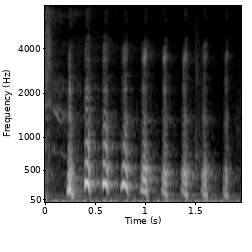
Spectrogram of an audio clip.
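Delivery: real laugh trailing off. Real, not acted. Amused after singing to viewers, a real laugh. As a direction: chuckle at your own singing.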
